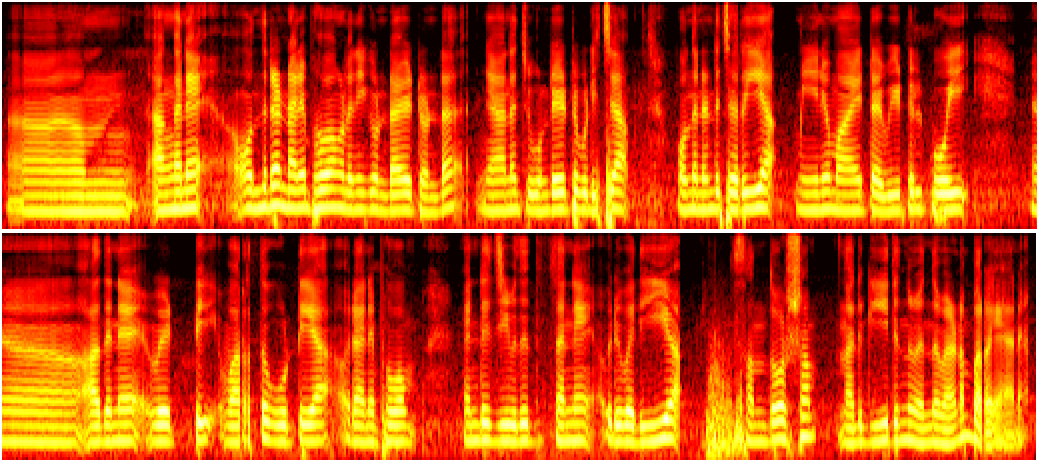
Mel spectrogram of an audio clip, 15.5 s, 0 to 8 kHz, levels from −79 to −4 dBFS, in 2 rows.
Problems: none marked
